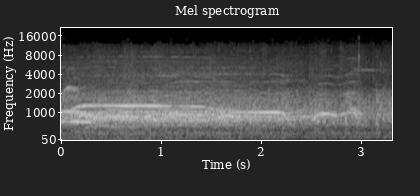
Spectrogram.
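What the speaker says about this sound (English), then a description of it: "Give him a big round of applause." Convention crowd at the National Action Network applauding and cheering for Reverend Al Sharpton, a steady, loud roar of clapping and whoops filling a large hall, fading slightly near the end.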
